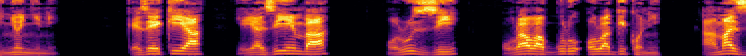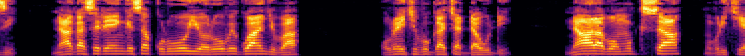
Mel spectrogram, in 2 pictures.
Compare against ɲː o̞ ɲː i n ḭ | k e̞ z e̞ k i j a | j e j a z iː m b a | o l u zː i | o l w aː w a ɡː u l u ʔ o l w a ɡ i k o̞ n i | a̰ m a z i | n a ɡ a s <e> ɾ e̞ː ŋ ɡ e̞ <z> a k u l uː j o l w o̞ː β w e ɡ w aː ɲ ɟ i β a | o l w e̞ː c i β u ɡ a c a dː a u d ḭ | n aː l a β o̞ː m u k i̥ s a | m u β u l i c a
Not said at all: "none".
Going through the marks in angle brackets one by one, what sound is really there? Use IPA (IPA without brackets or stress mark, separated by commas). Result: e, s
